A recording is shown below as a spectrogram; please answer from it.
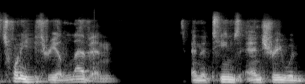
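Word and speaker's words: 23XI: was confirmed to be 23 xi racing i'm sorry to pronounce 23-11 and the team's entry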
